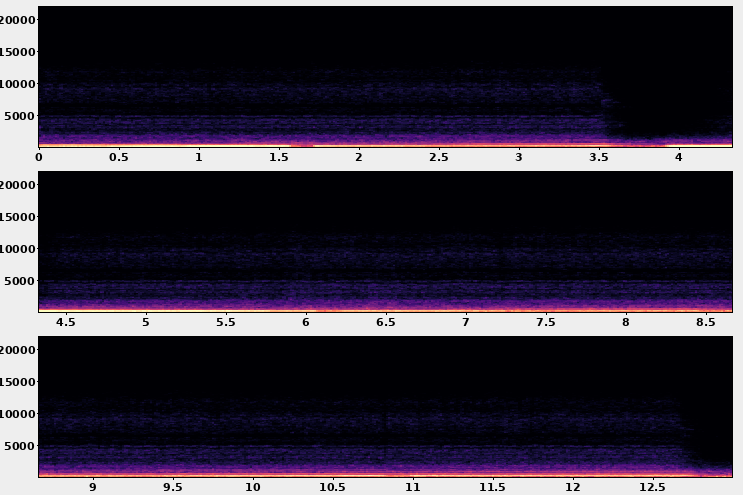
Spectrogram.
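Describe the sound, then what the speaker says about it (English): A car engine drones steadily and loudly, its pitch climbing slowly through a gear, with a brief dip around a shift before rising again. "It's actually a nice sports car. The engine is sounds good."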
